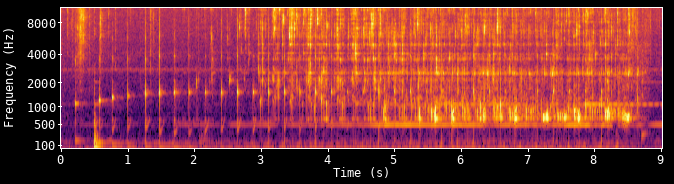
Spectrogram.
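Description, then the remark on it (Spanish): Wine pours into a wine glass during a tasting, a steady gurgling trickle, its ringing pitch climbing gradually as the glass fills over several seconds. No voices are heard. “Poné la copa acá. Ah, para. Para los ASMRs.”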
